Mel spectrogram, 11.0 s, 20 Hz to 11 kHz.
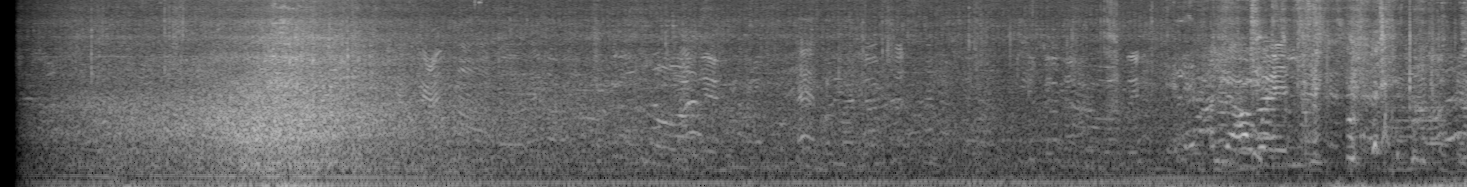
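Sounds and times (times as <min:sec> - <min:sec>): faint voices: 0:00.2 - 0:11.0
road vehicle passing by: 0:00.2 - 0:11.0.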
